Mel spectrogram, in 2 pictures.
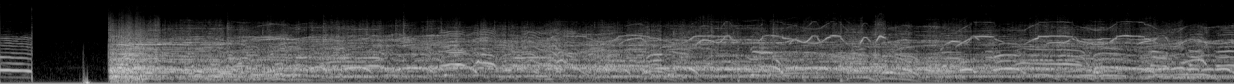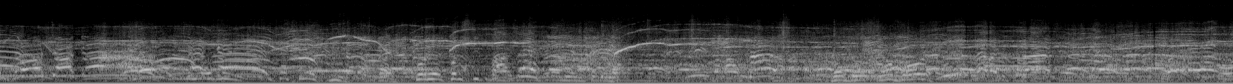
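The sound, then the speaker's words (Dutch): A crowd of hundreds of people, about 100 metres from the building, fills the scene with a dense, steady roar of overlapping voices, scattered shouts and whoops rising above the babble, after a sharp thump near the start. “Er staan nu honderden mensen om ons heen.”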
